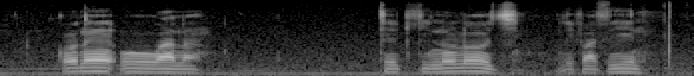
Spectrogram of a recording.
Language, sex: Venda, male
